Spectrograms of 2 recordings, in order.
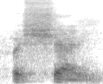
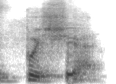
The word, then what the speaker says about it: Bichette: Yeah. He's Italian. Pronounce CH. That's a tough word to say. Okay. It's Bichette.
